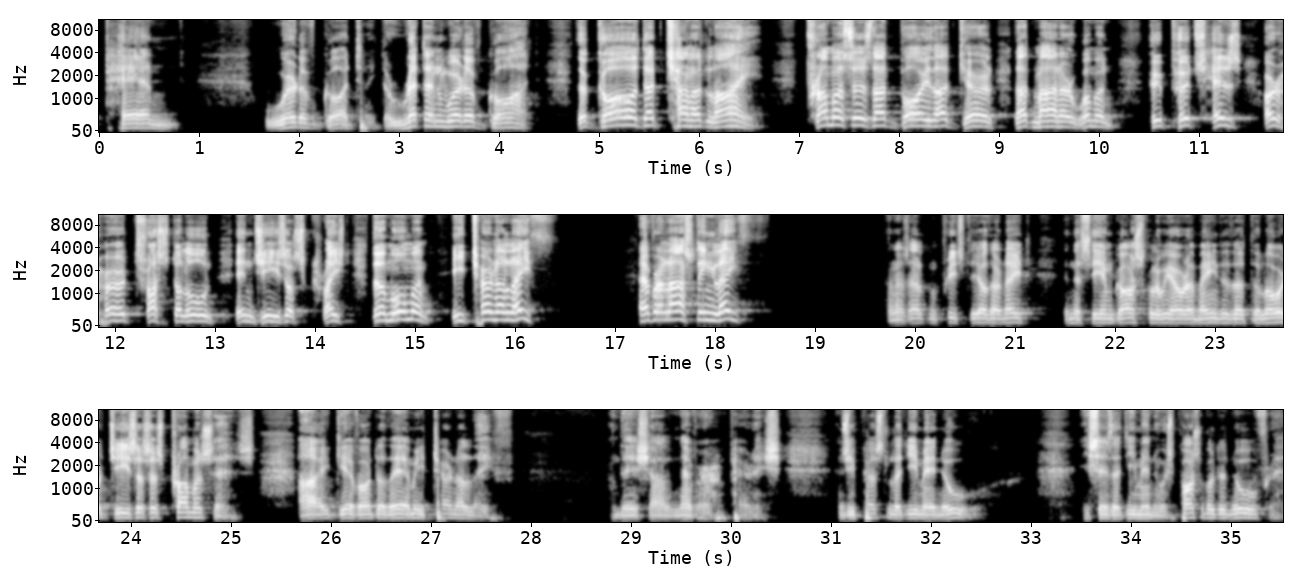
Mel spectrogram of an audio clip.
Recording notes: Gospel Audio Recording from Ballyclare Gospel Hall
